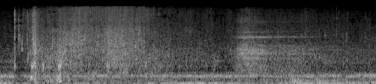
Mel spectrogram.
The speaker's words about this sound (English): Eventually, with a strange calm, Andy picked up our radio, carried it over to the side of the boat, and dropped it into the water.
